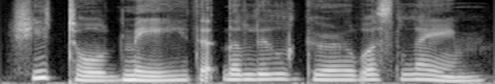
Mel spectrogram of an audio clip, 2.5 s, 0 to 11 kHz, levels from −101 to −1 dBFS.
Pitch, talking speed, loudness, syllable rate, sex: 185 Hz, 220 wpm, -18 LUFS, 4.4 syllables/s, female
